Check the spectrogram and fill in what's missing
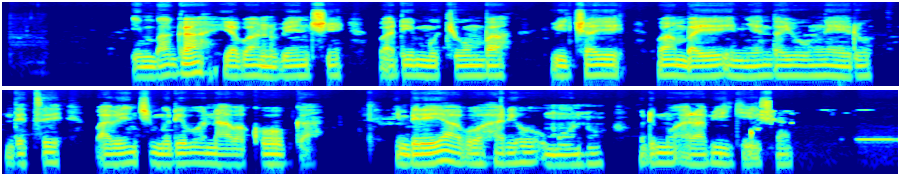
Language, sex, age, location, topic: Kinyarwanda, male, 18-24, Kigali, health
